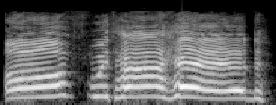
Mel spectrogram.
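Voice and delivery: high, very loud, drawn-out yell; full-force royal shriek; shout at the top of the voice. A narrator's reading. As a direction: scream the death sentence as the queen. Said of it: "shouted at the top of her voice".

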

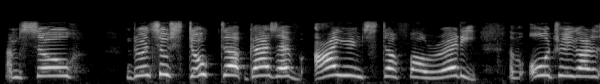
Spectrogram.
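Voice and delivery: high and loud with excitement; excited gamer telling viewers about iron gear; stoked. Real, not acted. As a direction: bubble over about the gear.

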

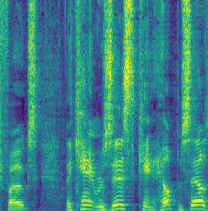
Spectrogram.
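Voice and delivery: ordinary talk, nothing marked

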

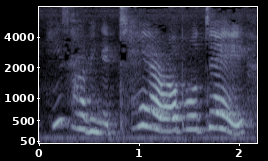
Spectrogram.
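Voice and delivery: usual speaking voice

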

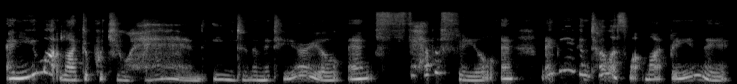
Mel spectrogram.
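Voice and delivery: soft, high, inviting voice; hushed, lilting invitation to a young pupil; coaxing teacher. Acted. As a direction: gently draw a shy child into a mystery. Teacher coaxing a child forward.

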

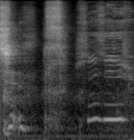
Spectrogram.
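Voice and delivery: high, slow sneaky giggle; giggling. Real, not acted. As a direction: giggle like a little mischief-maker. Giggles at her doing.

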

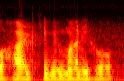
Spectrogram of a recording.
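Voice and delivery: normal talking voice

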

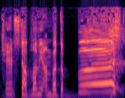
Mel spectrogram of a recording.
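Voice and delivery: overplayed desperate lover, slowing at the end; hammed-up Anakin. Mocking Anakin's confession to Padme, hammed-up and loud. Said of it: "He's like".

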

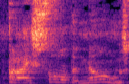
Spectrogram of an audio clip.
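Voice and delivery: high-pitched, insistent protest; indignant little engine. A narrator's reading. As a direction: object earnestly to being doubted. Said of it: "protested Percy".

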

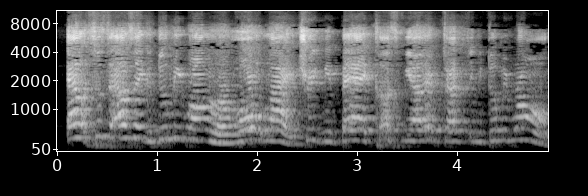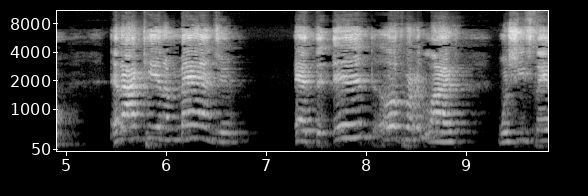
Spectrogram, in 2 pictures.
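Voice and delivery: ordinary delivery

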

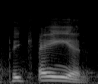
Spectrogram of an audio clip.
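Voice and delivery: pecan as pee-KAN, for outsiders; Southern pecan. Shown as a demonstration. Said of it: "let me help all y'all".

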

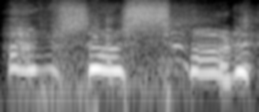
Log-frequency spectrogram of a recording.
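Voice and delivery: very high, loud, slow squeal through laughter; mock falsetto apology. Embarrassed caller apologising again to operator, squealing. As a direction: squeal it in hammed-up distress.

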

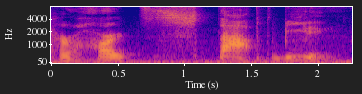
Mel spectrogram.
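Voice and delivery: usual speaking voice

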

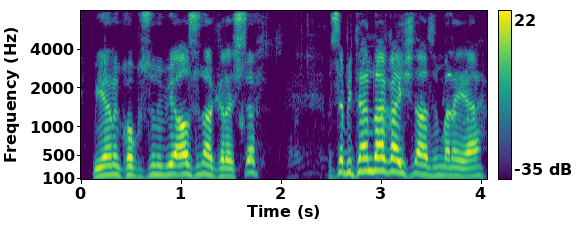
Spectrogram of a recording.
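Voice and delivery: ordinary talk

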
